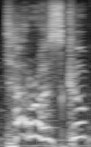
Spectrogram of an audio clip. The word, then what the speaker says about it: Тароскоп: А вы слышали, как правильно произносится рубрика? Это вам не Таро Пипидастрова. Это Тароскоп на радио Энерджи.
